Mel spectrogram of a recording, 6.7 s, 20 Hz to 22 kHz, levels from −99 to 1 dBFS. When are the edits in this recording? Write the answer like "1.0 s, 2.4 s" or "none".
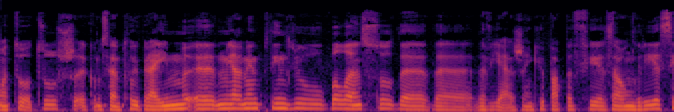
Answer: none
